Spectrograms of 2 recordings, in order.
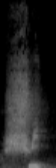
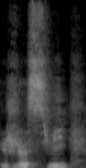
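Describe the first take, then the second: First: The words merge into one short reduced syllable. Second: Both words are said fully and separately. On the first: This is the usual casual spoken form. "le S disparaît et est remplacé directement par juste ce che" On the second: This is the careful form, rare in casual speech. "en langue orale informelle est très rarement prononcé je suis"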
